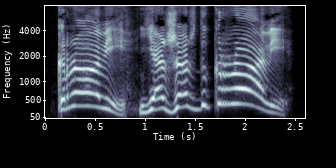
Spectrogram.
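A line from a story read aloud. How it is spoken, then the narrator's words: Yelling. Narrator (Russian): периодически вопит Табаки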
